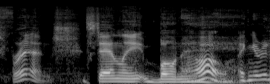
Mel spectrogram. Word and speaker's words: Stanley Boner: I'm guessing Bob is Stanley Boner. It's pronounced Bonet. Ah. It's French. Stanley Bonet.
